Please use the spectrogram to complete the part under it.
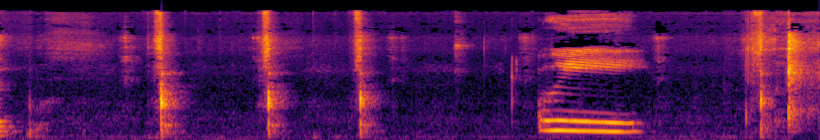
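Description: A knife chops vegetables on a wooden board with sharp knocks.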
